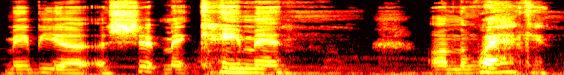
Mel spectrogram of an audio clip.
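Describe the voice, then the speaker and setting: A woman's voice: fairly low pitch, fairly even intonation, normal speed, over music. A woman giving casual let's play commentary, thinking aloud in a chatty way as she plays. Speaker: game streamer narrating a roleplay playthrough.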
